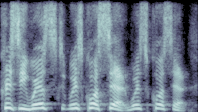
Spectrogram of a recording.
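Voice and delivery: high worried calling out; Adriana calling. Retold or imitated. Adriana asks Chrissy where the dog is, high anxious call. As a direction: pitch it up, searching for the dog. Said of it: "Adriana comes out and is like".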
